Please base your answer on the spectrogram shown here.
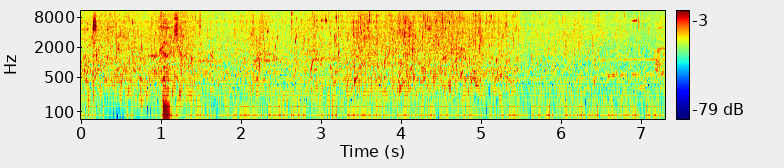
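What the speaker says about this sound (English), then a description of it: "I hear water." Flowing water in the video game Hellblade: Senua's Sacrifice, a continuous soft stream murmur with faint trickles, steady and moderately distant, with no talk over it.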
